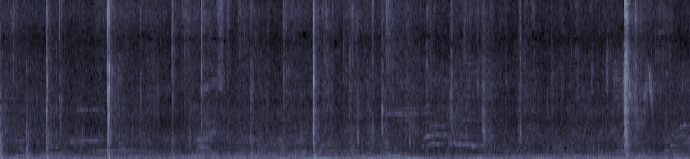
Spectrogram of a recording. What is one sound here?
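Footsteps click on wet paving outdoors.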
